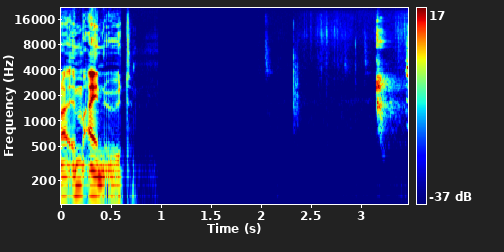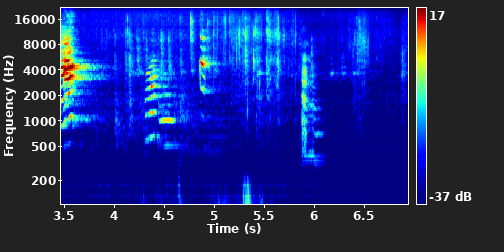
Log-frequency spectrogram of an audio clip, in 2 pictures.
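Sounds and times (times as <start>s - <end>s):
speech: 0.0s - 0.8s
birds honking and squawking in a bird park in Ortenburg: 2.8s - 6.9s.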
